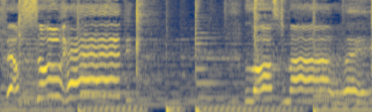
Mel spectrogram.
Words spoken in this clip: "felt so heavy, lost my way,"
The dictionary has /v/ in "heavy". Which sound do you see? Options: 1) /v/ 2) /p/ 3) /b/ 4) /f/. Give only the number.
2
